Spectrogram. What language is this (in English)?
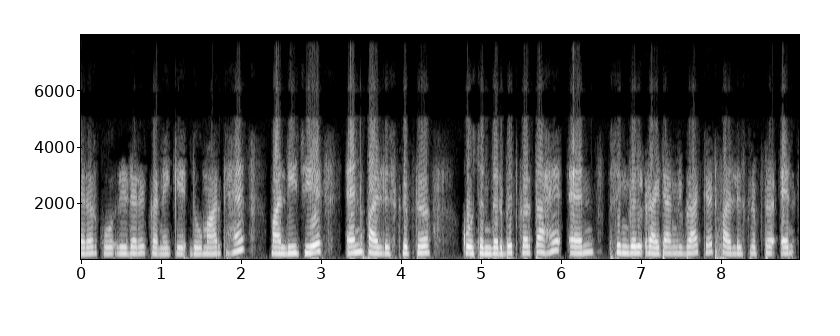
Hindi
